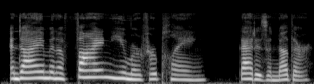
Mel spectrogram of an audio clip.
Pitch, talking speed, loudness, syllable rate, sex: 250 Hz, 210 wpm, -15 LUFS, 5.7 syllables/s, female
